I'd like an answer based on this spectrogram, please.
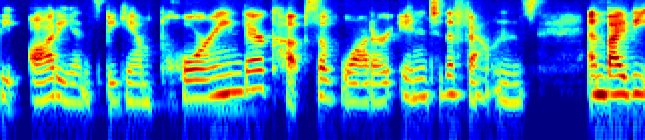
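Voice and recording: The text is read aloud in a natural voice whose pitch varies in an ordinary way.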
